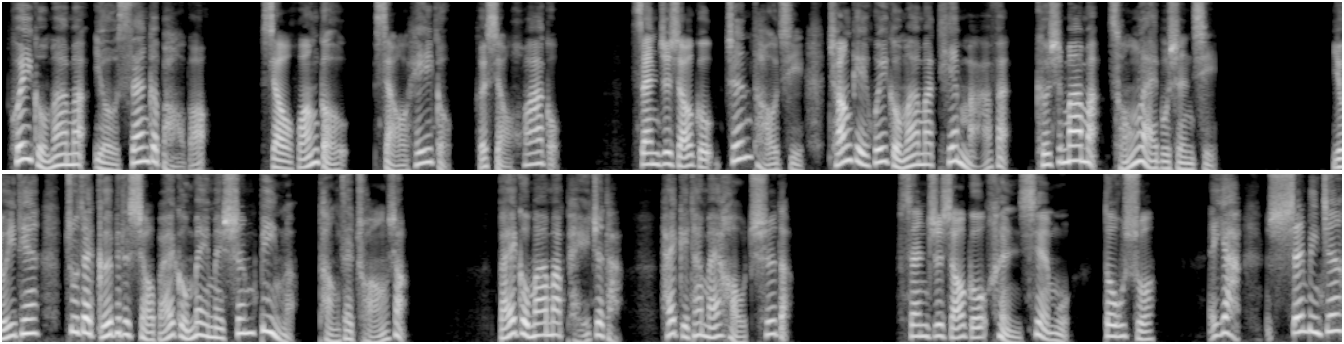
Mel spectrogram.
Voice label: 卡通故事

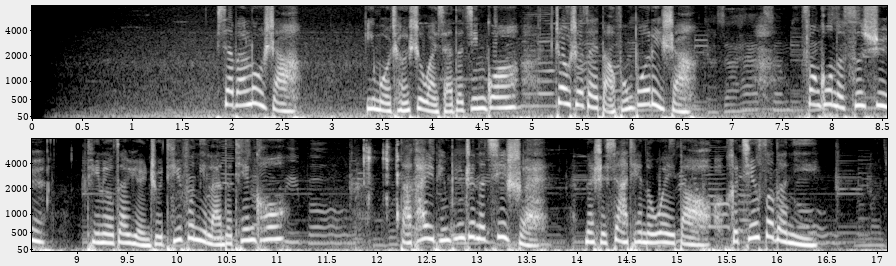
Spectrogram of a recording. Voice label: 夏日宣传; 下班万岁

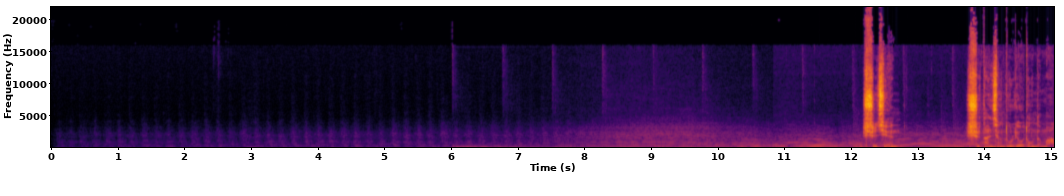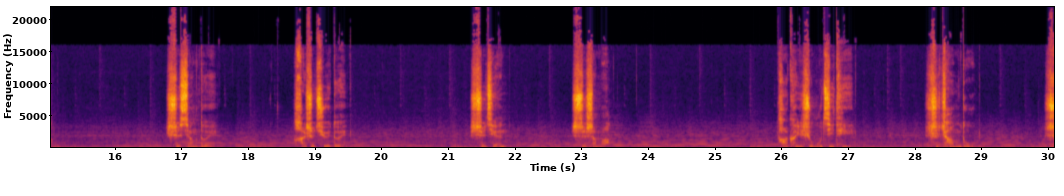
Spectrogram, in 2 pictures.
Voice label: 宣传类诉说

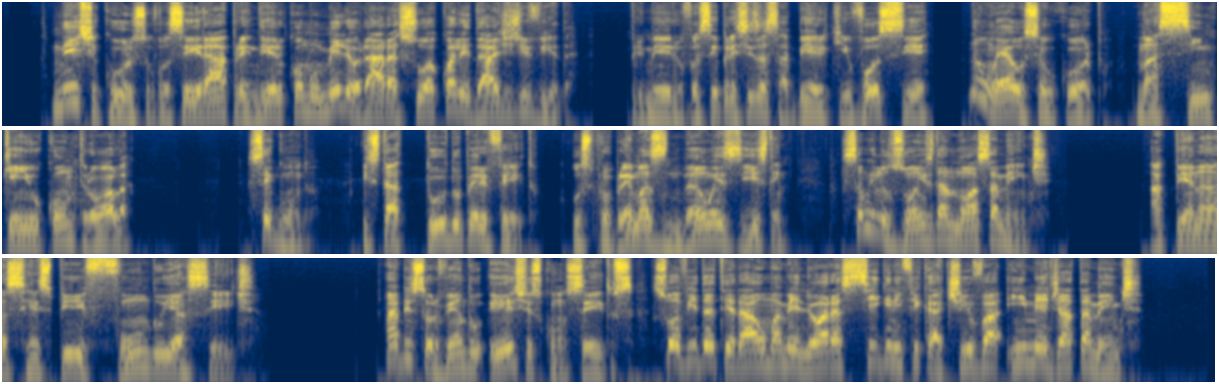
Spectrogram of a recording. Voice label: 外籍葡萄牙语男磁性浑厚

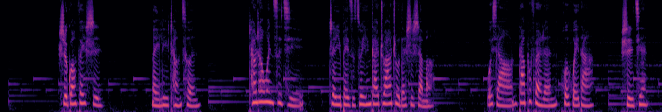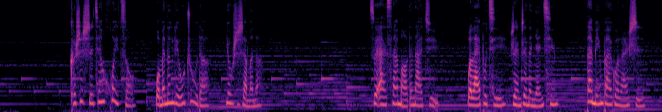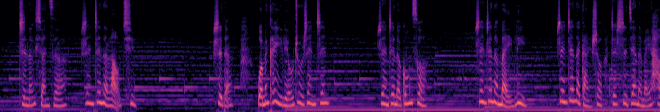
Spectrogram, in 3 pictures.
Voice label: 自述; 时间

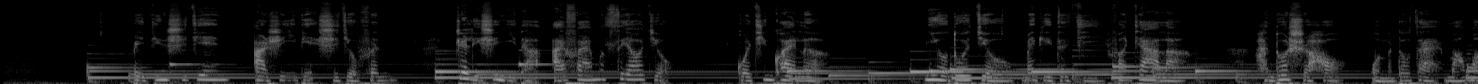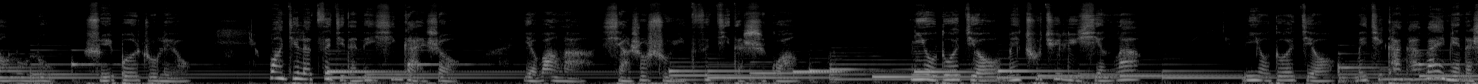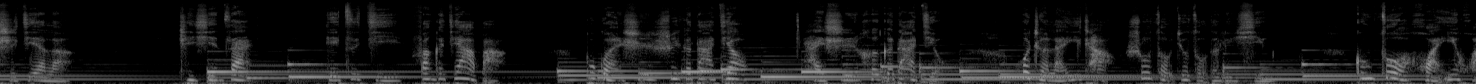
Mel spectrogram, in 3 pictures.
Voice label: 晚安电台

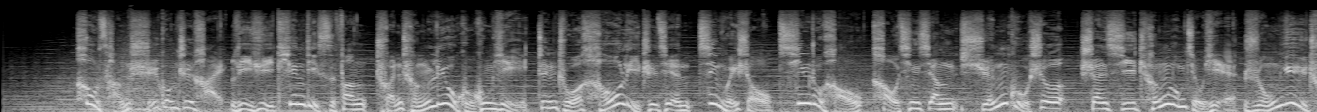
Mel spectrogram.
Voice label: 电台促销节目赞助播出

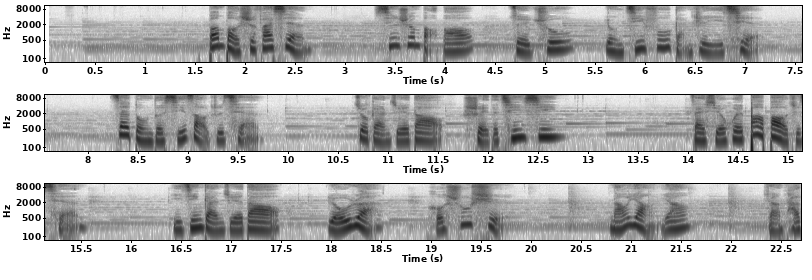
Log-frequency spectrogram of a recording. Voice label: 广告

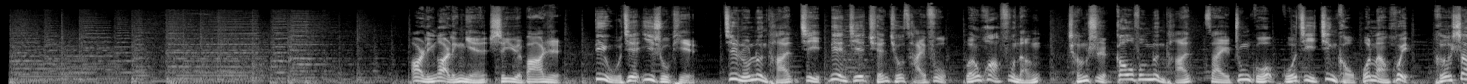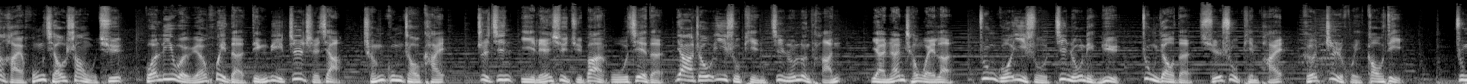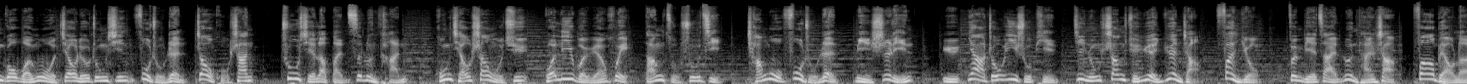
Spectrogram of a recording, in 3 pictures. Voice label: 新闻

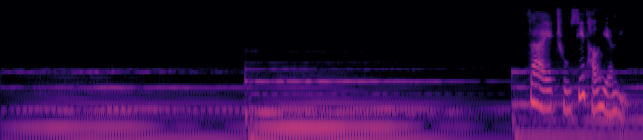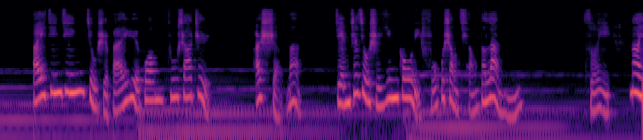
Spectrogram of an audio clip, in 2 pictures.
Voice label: 旁白 女声

